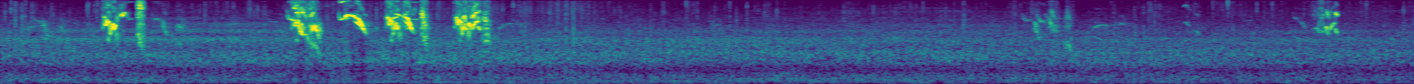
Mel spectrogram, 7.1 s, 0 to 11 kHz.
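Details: Sparrows fed by hand at a Tenmangu shrine, 23 November 2023: a brief cluster of high chirps early on, a few scattered fainter tweets later, and steady low background noise.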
